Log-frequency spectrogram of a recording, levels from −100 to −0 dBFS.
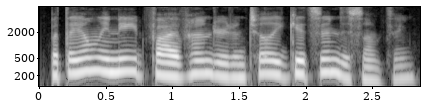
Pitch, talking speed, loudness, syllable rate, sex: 205 Hz, 230 wpm, -15 LUFS, 6.3 syllables/s, female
